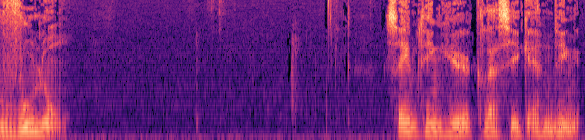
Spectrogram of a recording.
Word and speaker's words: voulons: Then for nous, classic ending, O-N-S, don't pronounce the S, just pronounce the ON. Nous voulons. Nous voulons.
